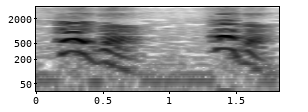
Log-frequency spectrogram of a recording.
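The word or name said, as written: feather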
